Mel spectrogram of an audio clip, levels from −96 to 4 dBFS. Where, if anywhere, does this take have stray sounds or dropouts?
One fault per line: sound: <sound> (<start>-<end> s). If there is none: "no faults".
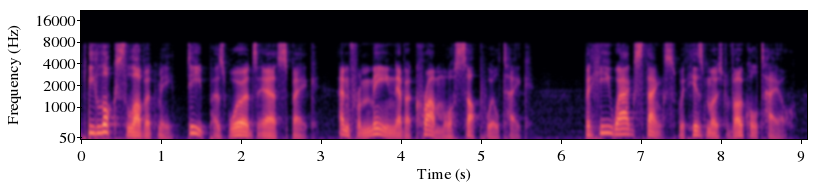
sound: dropout (0.1-0.1 s)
